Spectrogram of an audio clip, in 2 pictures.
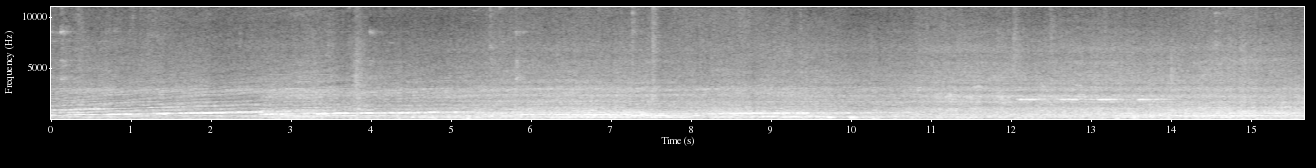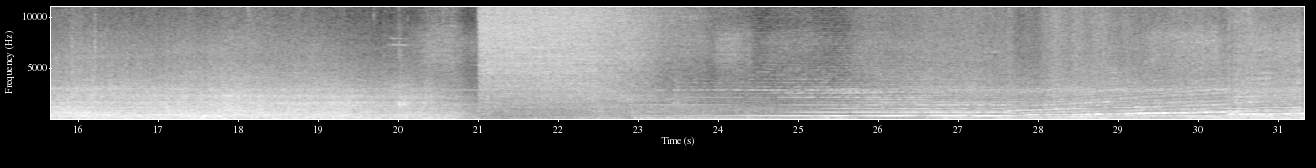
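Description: Hankyu 8300-series train's Toyo Denki GTO-VVVF inverter as the train accelerates away: several tones climb in pitch in steps over about ten seconds, then blend into the rumble of the passing cars. About 21 s in there is a sudden cut to another train whose inverter holds a steady tone, then starts climbing again as it pulls away near the end.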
